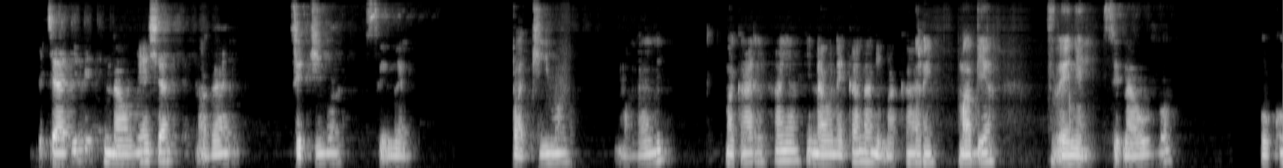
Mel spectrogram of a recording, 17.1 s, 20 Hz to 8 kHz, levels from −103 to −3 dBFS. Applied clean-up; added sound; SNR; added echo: neural mask model DeepFilterNet 3.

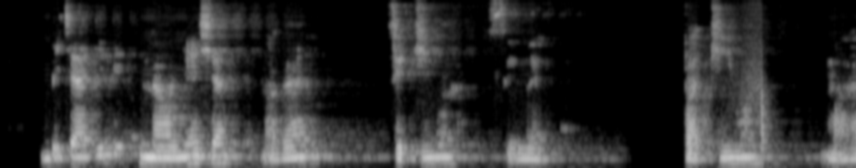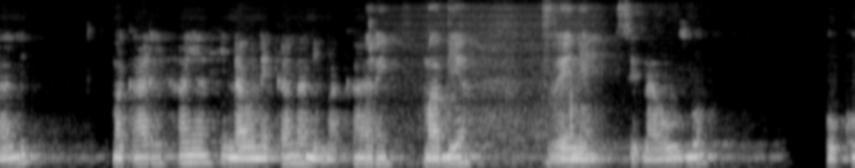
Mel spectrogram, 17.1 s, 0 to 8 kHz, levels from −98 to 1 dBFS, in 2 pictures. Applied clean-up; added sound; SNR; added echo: neural separator model SepFormer DNS4.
